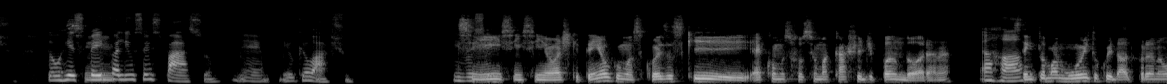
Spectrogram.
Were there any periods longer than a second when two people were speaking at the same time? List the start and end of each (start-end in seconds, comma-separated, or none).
none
